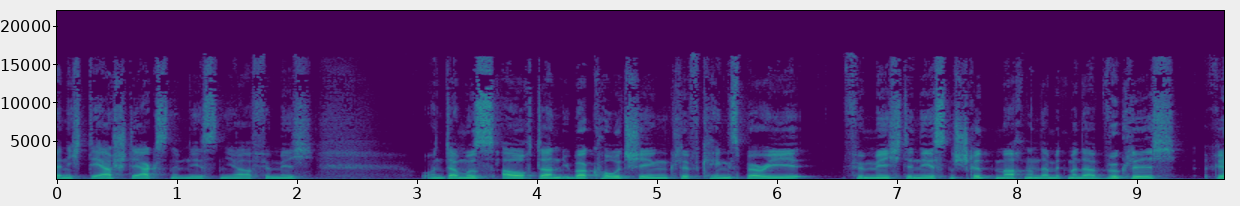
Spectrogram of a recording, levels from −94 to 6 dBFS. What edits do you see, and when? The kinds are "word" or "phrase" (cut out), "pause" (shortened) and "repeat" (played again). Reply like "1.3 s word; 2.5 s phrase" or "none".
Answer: none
